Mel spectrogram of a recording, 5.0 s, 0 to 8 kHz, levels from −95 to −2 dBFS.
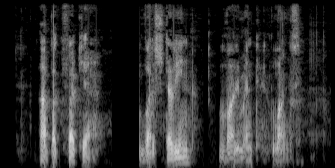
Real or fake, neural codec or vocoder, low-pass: real; none; 7.2 kHz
